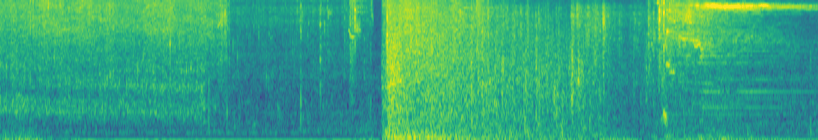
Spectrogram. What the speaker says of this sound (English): There's a bombable wall around here somewhere.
